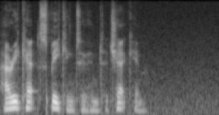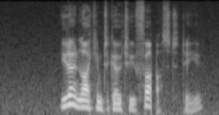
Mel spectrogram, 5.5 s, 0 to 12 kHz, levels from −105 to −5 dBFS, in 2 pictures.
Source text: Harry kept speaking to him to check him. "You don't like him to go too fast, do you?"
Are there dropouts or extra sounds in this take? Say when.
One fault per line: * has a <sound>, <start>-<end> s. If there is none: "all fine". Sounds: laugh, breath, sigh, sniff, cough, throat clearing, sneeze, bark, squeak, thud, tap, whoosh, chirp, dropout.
* has a dropout, 4.6-4.7 s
